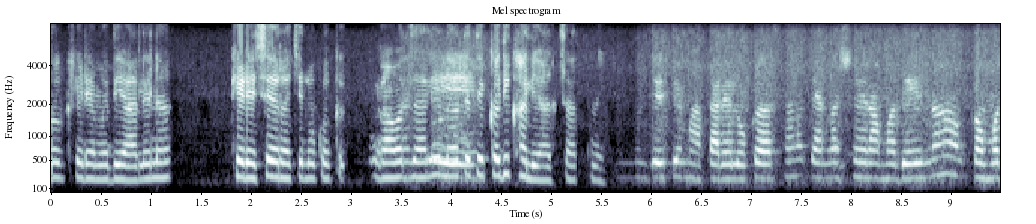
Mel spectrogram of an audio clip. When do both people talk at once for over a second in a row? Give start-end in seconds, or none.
none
